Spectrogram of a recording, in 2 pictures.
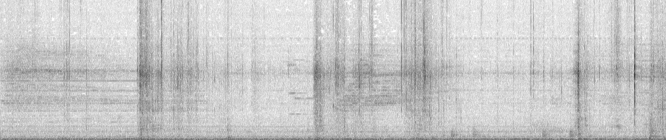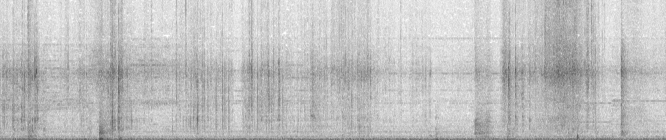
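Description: A person chewing and smacking while eating spicy fried chicken, short irregular clicks and smacks over a steady low hum.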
